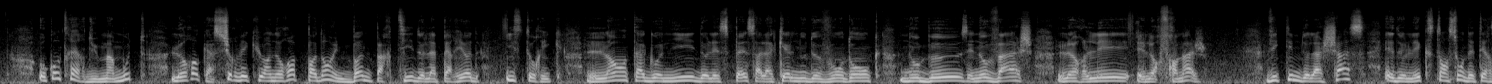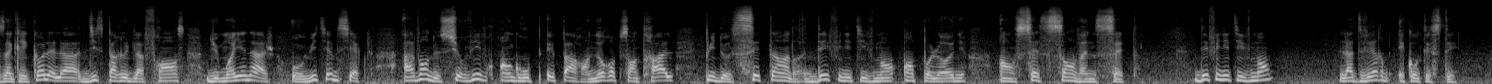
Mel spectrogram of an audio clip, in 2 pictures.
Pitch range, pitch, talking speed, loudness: 140-185 Hz, 155 Hz, 160 wpm, -21 LUFS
